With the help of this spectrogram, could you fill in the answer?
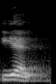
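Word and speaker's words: yell: करते हैं, जैसे कि यल। वाई का य हो जाएगा, ई का हो जाएगा, ए डबल एल का हो जाएगा, ल पूरा हो जाएगा यल।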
